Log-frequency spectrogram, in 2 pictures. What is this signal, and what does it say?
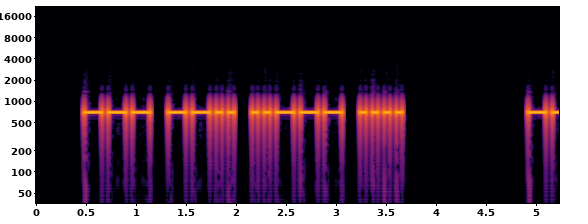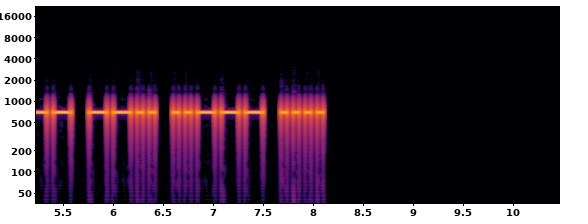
Morse code, heard as a keyed tone, about 20 wpm, 700 Hz. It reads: OZ2H OZ2H
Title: DXCC-100 Call Signs - 4 Characters - Repeated 3x - 20wpm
